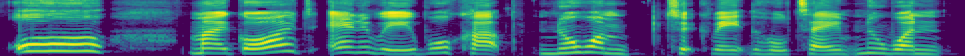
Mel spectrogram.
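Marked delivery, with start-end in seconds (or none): 0.1-1.6 high, loud gasp of dread; a hammed-up moment of fright; exaggerated horror; mock alarm. Told she sleeps closest to door.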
